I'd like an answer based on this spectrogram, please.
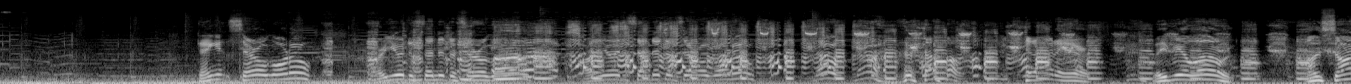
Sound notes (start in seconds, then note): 0.2 lively rhythm music; 5.6 horse squeals excitedly; 9.2 laughs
